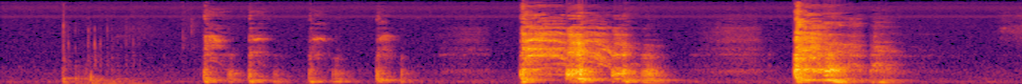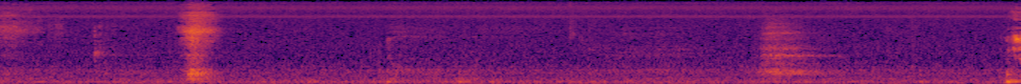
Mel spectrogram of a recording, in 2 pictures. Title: Slightly Phlegmy Morning Cough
